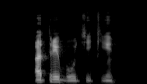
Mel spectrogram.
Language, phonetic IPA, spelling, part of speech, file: Russian, [ɐtrʲɪˈbutʲɪkʲɪ], атрибутики, noun, Ru-атрибутики.ogg
- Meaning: inflection of атрибу́тика (atribútika): 1. genitive singular 2. nominative/accusative plural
